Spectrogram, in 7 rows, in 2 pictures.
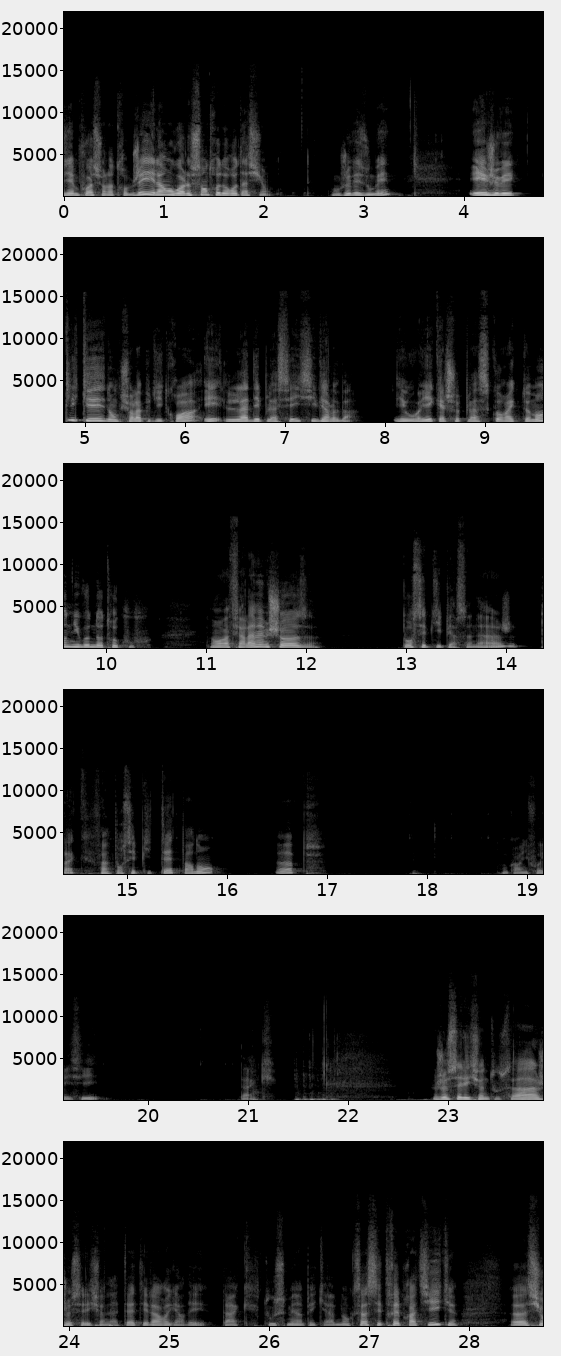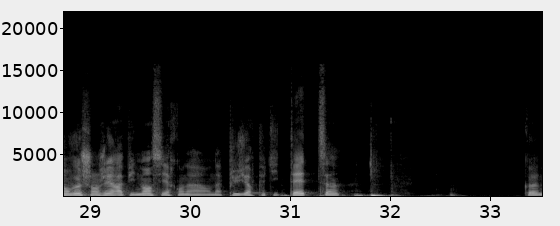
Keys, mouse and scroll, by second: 2.1 click, 2.7 click, 6.1-8.6 drag, 10.1 middle click, 11.1 click, 11.4 click, 11.8 click, 12.9-14.6 drag, 14.7 click, 15.4 click, 15.8 click, 16.7-18.0 drag, 18.2 click, 18.5 click, 19.6-21.1 drag, 21.5 KP_Subtract, 22.4 middle click, 22.9-23.9 drag, 24.1 shift+click, 25.3 click, 25.6 click, 26.2 click, 26.5 click, 27.2 click, 27.6 click, 28.1 click, 29.0 click, 30.3 click, 31.8 ctrl+shift+l.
